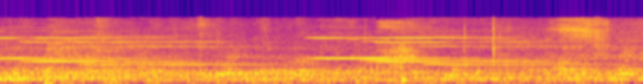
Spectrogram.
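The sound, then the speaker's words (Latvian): A bell rings in the Latvian parliament chamber ahead of a vote, giving sustained, steady ringing tones over low background room noise. “Paldies, lūdzu zvanu.”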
